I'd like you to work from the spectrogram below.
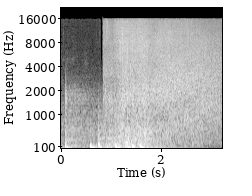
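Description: Ocean surf breaking at a beach, a loud steady wash of waves with wind buffeting the microphone, a few thumping gusts early on, no voices.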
